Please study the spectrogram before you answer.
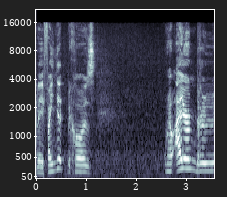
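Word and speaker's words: Irn-Bru: find it because, well, Iron Brew is a Scottish drink. And exactly how Scottish is it? It's spelt IRNBRU.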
